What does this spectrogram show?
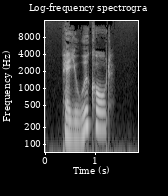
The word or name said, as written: periodekort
